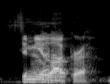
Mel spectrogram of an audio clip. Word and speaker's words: Simulacra: Simulacra. – No, you say those L's. That's English. Right, I say that L.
